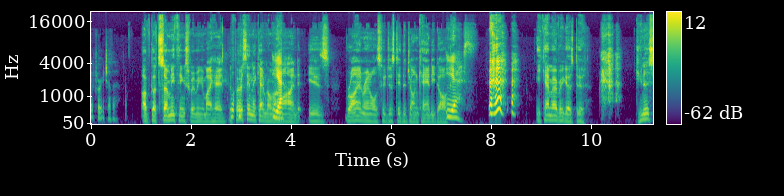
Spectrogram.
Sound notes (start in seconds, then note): 8.0 chuckles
